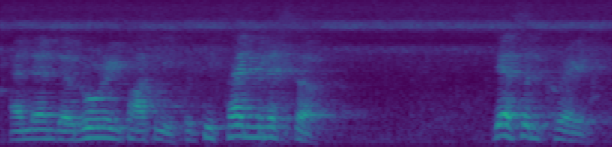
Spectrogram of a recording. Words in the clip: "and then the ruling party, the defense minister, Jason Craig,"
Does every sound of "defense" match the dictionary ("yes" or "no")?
no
